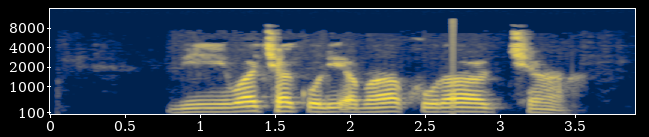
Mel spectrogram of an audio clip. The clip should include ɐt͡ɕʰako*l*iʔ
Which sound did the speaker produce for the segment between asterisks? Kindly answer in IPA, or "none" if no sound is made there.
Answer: l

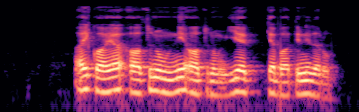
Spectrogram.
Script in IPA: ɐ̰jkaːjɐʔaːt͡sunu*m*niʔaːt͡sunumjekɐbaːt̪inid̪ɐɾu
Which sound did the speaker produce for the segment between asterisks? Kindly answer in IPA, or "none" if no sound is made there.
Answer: m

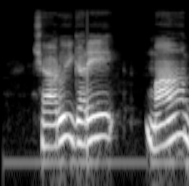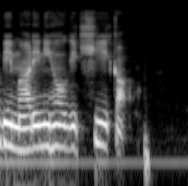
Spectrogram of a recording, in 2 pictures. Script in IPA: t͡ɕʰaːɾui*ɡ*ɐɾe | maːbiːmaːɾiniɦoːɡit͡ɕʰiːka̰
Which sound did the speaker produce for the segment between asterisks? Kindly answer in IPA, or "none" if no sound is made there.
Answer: ɡ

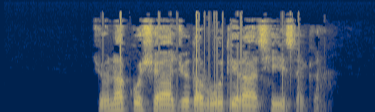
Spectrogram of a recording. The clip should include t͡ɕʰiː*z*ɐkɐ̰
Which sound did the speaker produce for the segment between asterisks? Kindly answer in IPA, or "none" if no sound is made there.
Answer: s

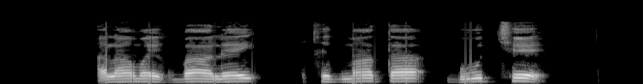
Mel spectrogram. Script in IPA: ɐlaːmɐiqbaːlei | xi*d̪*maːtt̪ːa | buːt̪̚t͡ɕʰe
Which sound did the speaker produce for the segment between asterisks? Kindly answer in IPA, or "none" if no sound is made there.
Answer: d̪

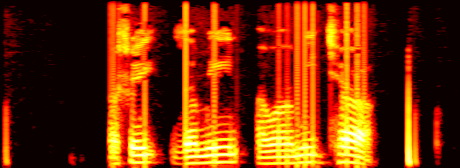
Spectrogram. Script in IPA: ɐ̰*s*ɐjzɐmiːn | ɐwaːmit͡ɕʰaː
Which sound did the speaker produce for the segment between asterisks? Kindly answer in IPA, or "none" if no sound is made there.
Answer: ʂ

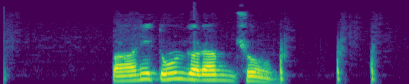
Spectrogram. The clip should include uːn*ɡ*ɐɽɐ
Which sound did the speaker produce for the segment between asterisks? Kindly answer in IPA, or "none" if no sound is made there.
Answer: ɡ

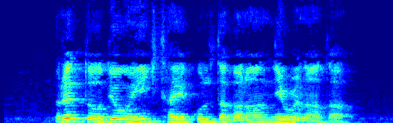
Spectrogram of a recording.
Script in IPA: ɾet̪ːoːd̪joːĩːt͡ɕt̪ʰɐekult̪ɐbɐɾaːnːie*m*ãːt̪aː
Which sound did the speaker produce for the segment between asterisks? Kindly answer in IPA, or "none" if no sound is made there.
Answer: n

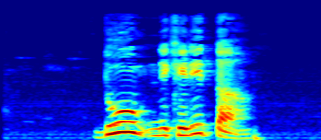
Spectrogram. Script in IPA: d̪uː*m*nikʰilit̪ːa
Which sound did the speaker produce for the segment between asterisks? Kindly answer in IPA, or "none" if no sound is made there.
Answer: m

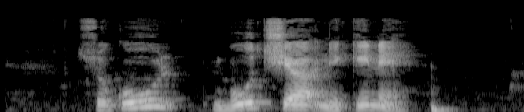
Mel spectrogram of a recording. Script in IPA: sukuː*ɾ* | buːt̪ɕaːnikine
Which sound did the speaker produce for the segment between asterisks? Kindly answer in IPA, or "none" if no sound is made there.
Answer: l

